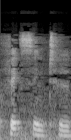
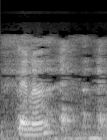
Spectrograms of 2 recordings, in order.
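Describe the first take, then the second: First: Both words are said fully and separately. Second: The words are squeezed into one short word. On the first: "For fixing to" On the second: "they'll say finna"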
